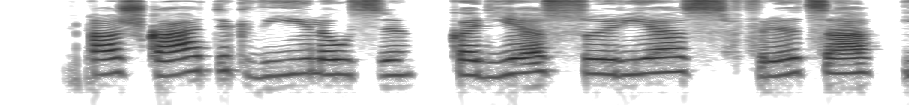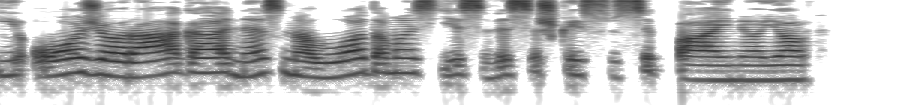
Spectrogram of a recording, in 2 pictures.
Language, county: Lithuanian, Klaipėda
